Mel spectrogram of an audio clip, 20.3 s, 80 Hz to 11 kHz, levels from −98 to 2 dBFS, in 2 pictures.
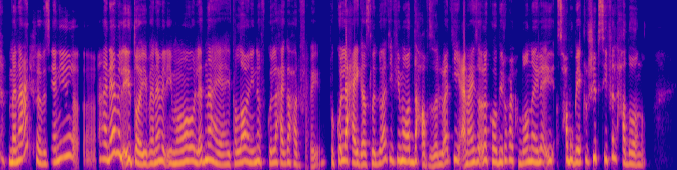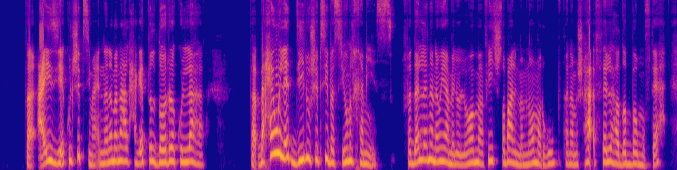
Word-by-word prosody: ما 230 Hz, -, +6 dB
أنا 270 Hz, +5 st, +5 dB
عارفة 275 Hz, -3 st, -2 dB
بس 210 Hz, -1 st, -4 dB
يعني 255 Hz, +4 st, +1 dB, 0.2 s
أ -, -, -8 dB, 0.3 s
هنعمل 345 Hz, +6 st, +2 dB
إيه 290 Hz, -, +3 dB
طيب، 210 Hz, -3 st, +1 dB
هنعمل 245 Hz, +3 st, +1 dB
إيه؟ 220 Hz, -, -3 dB
ما 215 Hz, 0 st, 0 dB
هو 250 Hz, +3 st, +2 dB
أولادنا 260 Hz, +2 st, +1 dB
هي 200 Hz, -3 st, -3 dB
هيطلّعوا 215 Hz, +6 st, -1 dB
عينينا 240 Hz, +2 st, 0 dB
في 245 Hz, -, -15 dB
كل 230 Hz, 0 st, -4 dB
حاجة 230 Hz, 0 st, -3 dB
حرفيًا 195 Hz, -4 st, -10 dB
في 220 Hz, -, -6 dB
كل 255 Hz, +4 st, +2 dB
حاجة. 215 Hz, -5 st, 0 dB
أصل 200 Hz, +1 st, -4 dB
دلوقتي 270 Hz, +6 st, -4 dB
في 260 Hz, -, -3 dB
مواد 250 Hz, -1 st, +3 dB
حافظة، 185 Hz, -6 st, -4 dB
دلوقتي 245 Hz, +7 st, -4 dB
أنا 205 Hz, -, 0 dB
عايزة 240 Hz, +3 st, 0 dB
أقول 275 Hz, -, -1 dB
لك 270 Hz, -2 st, -7 dB
هو 240 Hz, -, 0 dB
بيروح 245 Hz, +4 st, -3 dB
الحضانة 245 Hz, -1 st, -1 dB
يلاقي 245 Hz, +3 st, -2 dB
أصحابه 275 Hz, -1 st, -1 dB
بياكلوا 235 Hz, +2 st, -2 dB
شيبسي 310 Hz, -1 st, -2 dB
في 335 Hz, -, -4 dB
الحضانة. 205 Hz, -, -5 dB, 0.9 s
فعايز 250 Hz, -5 st, +5 dB
ياكل 220 Hz, +5 st, 0 dB
شيبسي 330 Hz, -, -4 dB
مع 180 Hz, -, -6 dB
إن 210 Hz, 0 st, -3 dB
أنا 225 Hz, -, +1 dB
مانعة 255 Hz, 0 st, +3 dB
الحاجات 230 Hz, 0 st, -4 dB
الضارة 240 Hz, +1 st, +2 dB
كُلّها. 240 Hz, -5 st, 0 dB, 0.7 s
فباحاول 390 Hz, -1 st, +6 dB
أدّي 265 Hz, -3 st, +5 dB
له 315 Hz, -, +4 dB
شيبسي 275 Hz, +1 st, -1 dB
بس 220 Hz, -1 st, -2 dB
يوم 245 Hz, -, +5 dB
الخميس، 210 Hz, +1 st, -4 dB
فده 215 Hz, +1 st, -2 dB
اللي 275 Hz, +2 st, +1 dB
أنا 280 Hz, 0 st, +4 dB
ناوية 255 Hz, 0 st, +2 dB
أعمله، 200 Hz, -4 st, -1 dB
اللي 190 Hz, +1 st, -5 dB
هو 225 Hz, +2 st, +1 dB
ما 230 Hz, -3 st, +1 dB
فيش 260 Hz, +4 st, -3 dB
طبعًا 235 Hz, +1 st, +1 dB
الممنوع 195 Hz, 0 st, -3 dB
مرغوب، 210 Hz, +1 st, -3 dB
فأنا 200 Hz, -1 st, -6 dB
مش 195 Hz, +4 st, -7 dB
هاقفلها 240 Hz, -2 st, 0 dB
ضبّة 205 Hz, +1 st, -2 dB
ومفتاح. 185 Hz, +1 st, -7 dB
235 Hz, 225 wpm, -26 LUFS, 210-260 Hz, 0.9 s, ما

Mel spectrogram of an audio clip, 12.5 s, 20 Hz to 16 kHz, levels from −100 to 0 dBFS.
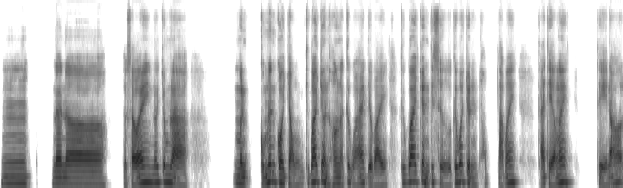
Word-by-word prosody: ừm, 135 Hz, -1 st, -4 dB, 0.4 s
nên, 125 Hz, 0 st, +2 dB
ơ, 120 Hz, -1 st, +2 dB, 0.3 s
thực -, -, -7 dB
sự 105 Hz, -, +3 dB
ấy, 155 Hz, +2 st, +5 dB
nói 150 Hz, 0 st, -1 dB
chung 155 Hz, -1 st, 0 dB
là 105 Hz, -8 st, +2 dB, 0.9 s
mình 135 Hz, -2 st, +1 dB, 0.3 s
cũng 125 Hz, +2 st, -2 dB
nên 165 Hz, -1 st, +2 dB
coi 145 Hz, -2 st, +5 dB
trọng 110 Hz, -1 st, -3 dB
cái 135 Hz, -, -10 dB
quá 160 Hz, +1 st, +6 dB
trình 160 Hz, -3 st, +1 dB
hơn 120 Hz, +4 st, -2 dB
là 125 Hz, -, -2 dB
kết 150 Hz, -, -5 dB
quả 110 Hz, 0 st, -5 dB
ấy, 140 Hz, +2 st, 0 dB
kiểu -, -, +1 dB
vậy. 105 Hz, +2 st, -1 dB, 0.2 s
Cái 145 Hz, -, -6 dB
quá 165 Hz, 0 st, +5 dB
trình, 165 Hz, -6 st, -1 dB
cái 145 Hz, -, -5 dB
sự 105 Hz, -7 st, -5 dB
cái 150 Hz, -, +1 dB
quá 170 Hz, +2 st, +3 dB
trình 115 Hz, -8 st, -1 dB
học -, -, -18 dB, 0.2 s
tập 105 Hz, +1 st, -3 dB
ấy, 150 Hz, +3 st, +1 dB, 0.5 s
cải -, -, -1 dB
thiện 105 Hz, -, +1 dB
ấy, 155 Hz, +1 st, +3 dB, 0.6 s
thì 450 Hz, 0 st, -3 dB
nó, -, -, -1 dB
130 Hz, 195 wpm, -24 LUFS, 115-150 Hz, 0.9 s, quá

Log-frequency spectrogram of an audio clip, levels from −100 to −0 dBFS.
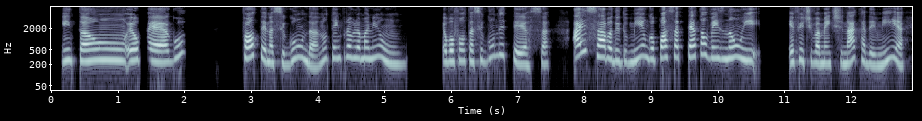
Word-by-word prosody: Então 255 Hz, +1 st, +1 dB
eu 255 Hz, +2 st, +3 dB
pego, 245 Hz, -, +3 dB, 0.9 s
faltei 300 Hz, -1 st, +4 dB
na 220 Hz, -2 st, -2 dB
segunda, 225 Hz, -, -2 dB
não 270 Hz, +5 st, -9 dB
tem 295 Hz, +1 st, -7 dB
problema 300 Hz, -2 st, -3 dB
nenhum. 245 Hz, -10 st, -7 dB, 0.6 s
Eu 230 Hz, -, -3 dB
vou 240 Hz, +1 st, +2 dB
faltar 245 Hz, 0 st, -4 dB
segunda 295 Hz, +10 st, -6 dB
e -, -, -7 dB
terça. 205 Hz, -, -4 dB, 0.4 s
Aí 465 Hz, -, +7 dB
sábado 315 Hz, -, +6 dB
e -, -, -3 dB
domingo 255 Hz, +7 st, -5 dB
eu -, -, -5 dB
posso 305 Hz, +3 st, +3 dB
até 315 Hz, +1 st, +2 dB
talvez 300 Hz, -5 st, -1 dB
não 295 Hz, +2 st, 0 dB
ir 260 Hz, -1 st, -2 dB, 0.4 s
efetivamente 220 Hz, -3 st, -3 dB
na 210 Hz, +2 st, +4 dB
academia, 215 Hz, -1 st, -4 dB
260 Hz, 135 wpm, -23 LUFS, 230-300 Hz, 0.9 s, Aí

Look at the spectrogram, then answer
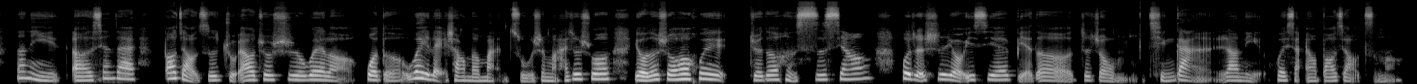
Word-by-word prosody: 那 300 Hz, 0 st, -1 dB
你， 190 Hz, -10 st, -2 dB
呃， 185 Hz, +1 st, +1 dB
现 280 Hz, +8 st, -2 dB
在 255 Hz, -3 st, +1 dB, 0.3 s
包 270 Hz, +1 st, +5 dB
饺 285 Hz, -, +1 dB
子， 195 Hz, 0 st, -2 dB
主 -, -, -6 dB
要 200 Hz, +2 st, +3 dB
就 215 Hz, +1 st, 0 dB
是 210 Hz, 0 st, -1 dB
为 205 Hz, 0 st, +2 dB
了 175 Hz, -3 st, -4 dB
获 210 Hz, -3 st, +4 dB
得 170 Hz, -3 st, -6 dB
味 285 Hz, -3 st, +4 dB
蕾 205 Hz, -5 st, -1 dB
上 180 Hz, -1 st, -3 dB
的 165 Hz, -, -3 dB
满 165 Hz, -1 st, -4 dB
足， 145 Hz, -1 st, -3 dB
是 180 Hz, -, -4 dB
吗？ 160 Hz, -, -4 dB
还 -, -, -5 dB
是 245 Hz, +5 st, +3 dB
说 245 Hz, 0 st, +3 dB, 0.2 s
有 190 Hz, -2 st, +7 dB
的 210 Hz, +4 st, +4 dB
时 230 Hz, 0 st, 0 dB
候 240 Hz, +2 st, +7 dB
会 240 Hz, -4 st, +2 dB, 0.2 s
觉 195 Hz, -2 st, -1 dB
得 215 Hz, +1 st, +1 dB
很 205 Hz, -7 st, -5 dB
思 225 Hz, +4 st, +4 dB
乡， 245 Hz, +4 st, +3 dB, 0.3 s
或 260 Hz, -3 st, +8 dB
者 215 Hz, -, +2 dB
是 230 Hz, +2 st, 0 dB
有 200 Hz, -, +2 dB
一 -, -, -1 dB
些 215 Hz, -1 st, +1 dB
别 210 Hz, -, -7 dB
的 180 Hz, -1 st, -4 dB
这 190 Hz, -2 st, -6 dB
种 165 Hz, -6 st, -6 dB, 0.2 s
情 175 Hz, -2 st, -4 dB
感， 195 Hz, 0 st, -2 dB
让 180 Hz, -2 st, -3 dB
你 155 Hz, -, -11 dB
会 190 Hz, -2 st, -4 dB
想 190 Hz, -, -2 dB
要 160 Hz, 0 st, -5 dB
包 170 Hz, 0 st, -5 dB
饺 175 Hz, -2 st, -6 dB
子 -, -, -5 dB
吗？ 195 Hz, 0 st, -15 dB
205 Hz, 245 characters per minute, -21 LUFS, 180-235 Hz, 0.3 s, 或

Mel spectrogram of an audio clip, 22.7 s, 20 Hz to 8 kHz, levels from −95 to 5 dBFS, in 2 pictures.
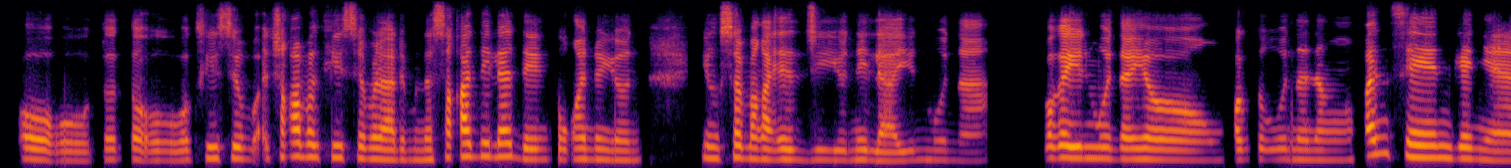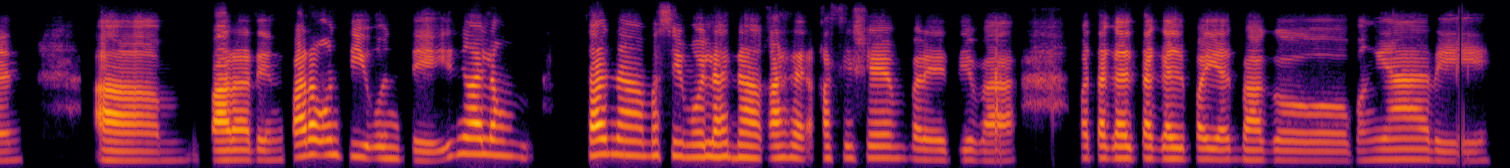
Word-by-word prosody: Oo, 160 Hz, -4 st, -3 dB
totoo, 175 Hz, -3 st, -7 dB
magsisim 200 Hz, +1 st, -4 dB
at -, -, -10 dB
tsaka 235 Hz, +1 st, +3 dB
magsisimula 205 Hz, -5 st, -1 dB
rin 175 Hz, -, -10 dB
muna 180 Hz, +1 st, -6 dB
sa 215 Hz, -, -2 dB
kanila 235 Hz, 0 st, +4 dB
din 185 Hz, -4 st, -4 dB
kung 180 Hz, -1 st, -8 dB
ano 185 Hz, -1 st, -2 dB
'yon, 170 Hz, -1 st, -6 dB, 0.5 s
'yong 200 Hz, -2 st, -4 dB
sa 215 Hz, +1 st, +2 dB
mga 185 Hz, -2 st, +1 dB, 0.2 s
LGU 170 Hz, 0 st, -9 dB
nila, 165 Hz, -3 st, -2 dB
yun 165 Hz, +3 st, -7 dB
muna. 160 Hz, -3 st, -9 dB, 0.4 s
Kumbaga 205 Hz, +1 st, +2 dB
yun 200 Hz, 0 st, +1 dB
muna 190 Hz, -1 st, 0 dB
'yong 175 Hz, -3 st, -1 dB
pagtuunan 180 Hz, 0 st, -6 dB
ng 170 Hz, 0 st, -6 dB, 0.2 s
pansin 225 Hz, -6 st, +3 dB
ganiyan, 170 Hz, -4 st, -1 dB, 0.6 s
um, 160 Hz, -1 st, +4 dB, 0.2 s
para 175 Hz, +1 st, +7 dB
rin 175 Hz, 0 st, -5 dB
para 235 Hz, +4 st, +7 dB
unti-unti. 200 Hz, -9 st, -3 dB
Yun 270 Hz, -, -13 dB
nga 275 Hz, -, +11 dB
lang 265 Hz, -2 st, +1 dB, 0.6 s
sana 255 Hz, -1 st, +6 dB
masimulan 230 Hz, -2 st, 0 dB
na, 210 Hz, -2 st, +4 dB
kasi 210 Hz, 0 st, +3 dB, 0.2 s
kasi 210 Hz, 0 st, -5 dB
siyempre 195 Hz, -5 st, -2 dB
'di 175 Hz, 0 st, -8 dB
ba, 160 Hz, 0 st, -1 dB, 0.5 s
matagal-tagal 200 Hz, -2 st, +2 dB
pa 190 Hz, -, 0 dB
'yan 180 Hz, 0 st, -1 dB
bago 175 Hz, -1 st, -1 dB, 0.6 s
mangyari, 170 Hz, -2 st, -3 dB
185 Hz, 130 wpm, -23 LUFS, 170-210 Hz, 0.6 s, nga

